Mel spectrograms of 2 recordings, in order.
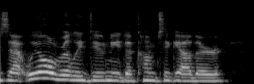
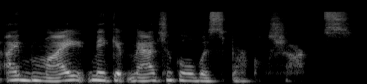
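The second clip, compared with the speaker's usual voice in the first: soft unvoiced whisper; 5 semitones lower, 5 dB quieter than usual. Real, not acted. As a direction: whisper it under your breath. Whispered aside to herself.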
